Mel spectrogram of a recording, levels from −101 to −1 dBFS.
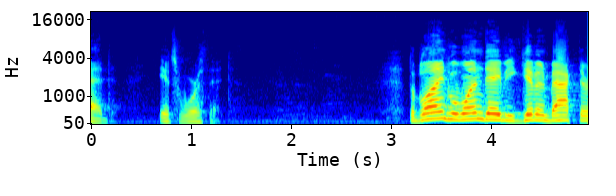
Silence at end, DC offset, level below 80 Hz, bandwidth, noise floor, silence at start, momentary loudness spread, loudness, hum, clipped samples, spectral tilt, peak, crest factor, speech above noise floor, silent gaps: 0 s; under 0.1%; -84 dBFS; 7.8 kHz; -78 dBFS; 0 s; 21 LU; -28 LUFS; 60 Hz at -70 dBFS; under 0.1%; -7 dB/octave; -12 dBFS; 20 dB; 49 dB; none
